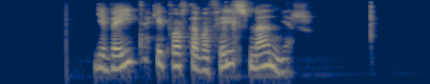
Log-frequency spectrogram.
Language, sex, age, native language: Icelandic, female, 50-59, Icelandic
